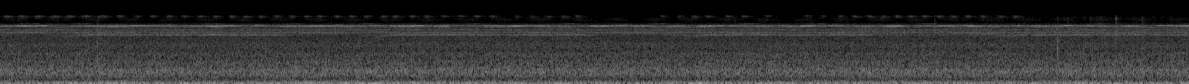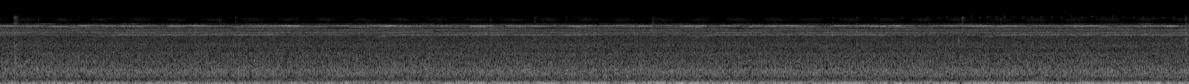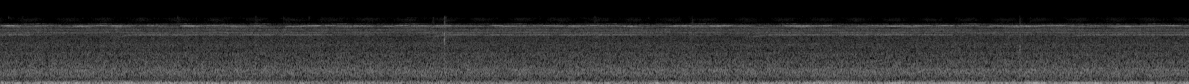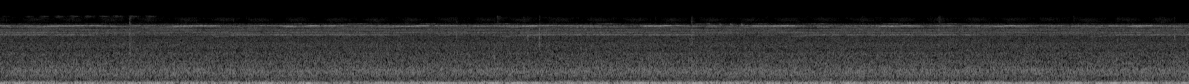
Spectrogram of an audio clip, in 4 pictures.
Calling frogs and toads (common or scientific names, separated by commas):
none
